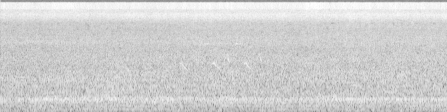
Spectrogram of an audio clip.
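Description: A swarm of honey bees buzzes loudly and continuously, a dense, even hum of many wings close by with no talking.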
